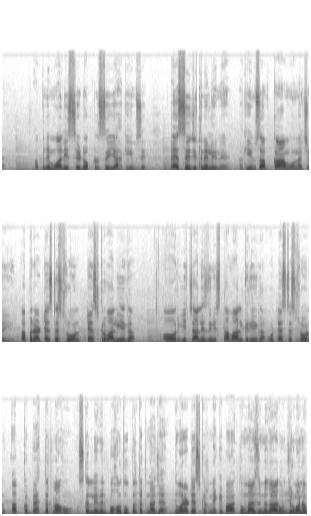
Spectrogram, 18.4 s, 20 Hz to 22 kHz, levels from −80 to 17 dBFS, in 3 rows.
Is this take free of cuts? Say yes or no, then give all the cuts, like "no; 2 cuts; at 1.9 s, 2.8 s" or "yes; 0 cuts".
no; 3 cuts; at 6.3 s, 11.4 s, 17.0 s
